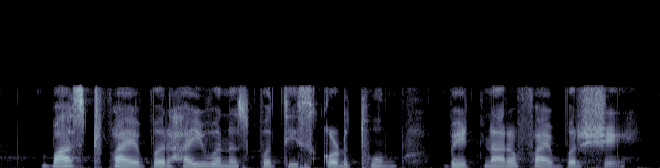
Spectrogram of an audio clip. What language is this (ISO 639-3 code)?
mar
